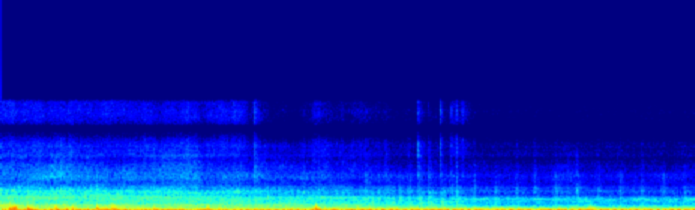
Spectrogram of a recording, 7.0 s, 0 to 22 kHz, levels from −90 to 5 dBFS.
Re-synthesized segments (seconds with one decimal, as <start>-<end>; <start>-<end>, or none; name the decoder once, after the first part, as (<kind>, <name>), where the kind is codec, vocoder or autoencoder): 0.0-7.0 (autoencoder, DAC-VAE)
